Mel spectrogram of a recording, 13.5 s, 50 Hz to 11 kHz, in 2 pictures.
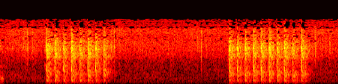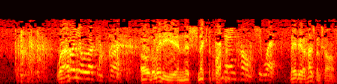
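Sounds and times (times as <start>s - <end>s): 
firm rapid knocking on a second-floor apartment door: 0.9s - 2.2s, 4.6s - 6.2s
speech: 8.0s - 13.4s.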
